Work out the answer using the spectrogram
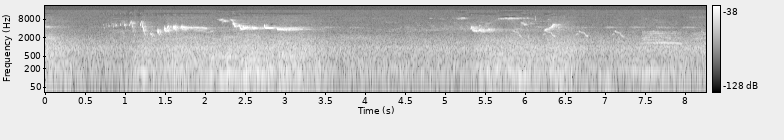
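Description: Faint songbird song: short bursts of high, quick, warbling notes, once about a second in and again around five seconds in, over quiet outdoor background noise.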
